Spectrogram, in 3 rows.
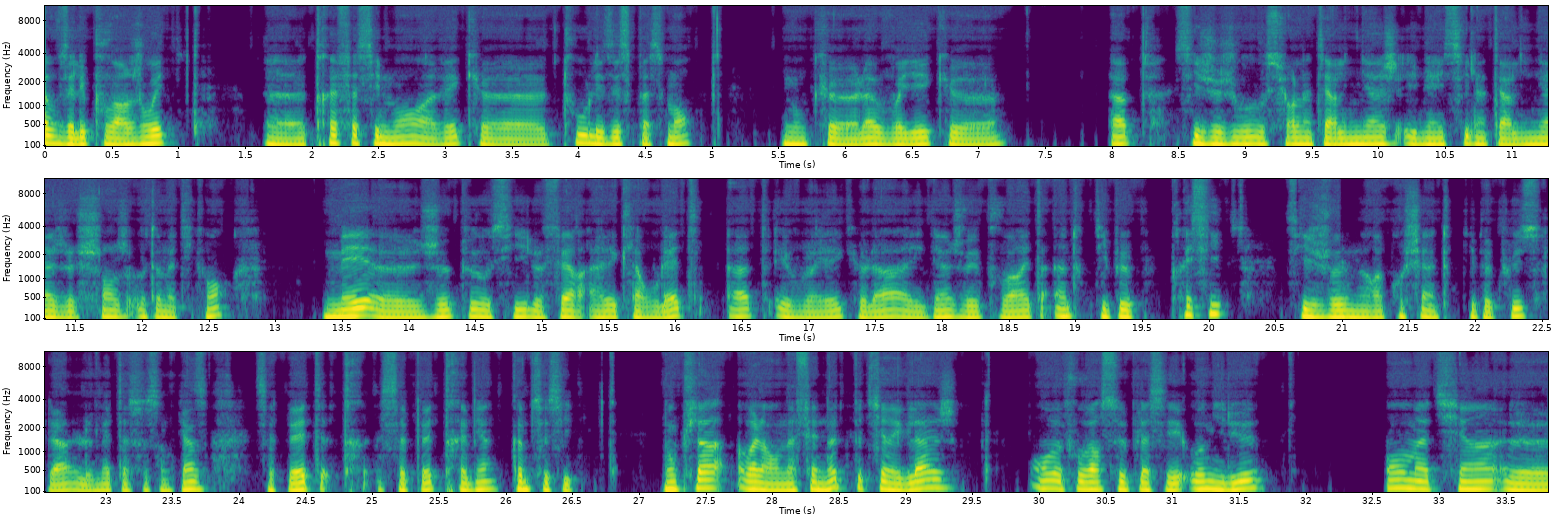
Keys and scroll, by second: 6.3 alt+Up, 7.0 alt+Down, 8.3 alt+Down, 8.6 alt+Up, 19.6 KP_5, 20.6 Tab.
